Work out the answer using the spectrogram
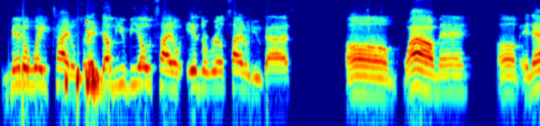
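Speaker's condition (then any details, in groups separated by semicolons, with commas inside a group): No condition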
